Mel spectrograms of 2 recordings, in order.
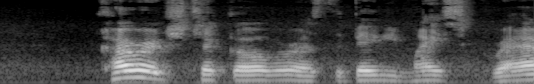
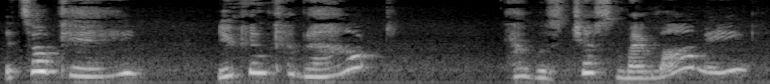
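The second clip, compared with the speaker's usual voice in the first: soft whisper; 10 semitones higher than usual. Acted.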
